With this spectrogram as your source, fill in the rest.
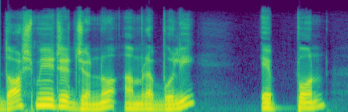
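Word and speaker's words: いっぷん: কিছু সংখ্যার শেষে উচ্চারণটা ফান না হয়ে পন হয়। যেমন এই স্লাইডে দেখুন, 1, 6, 8 আর 10 মিনিটের জন্য আমরা বলি এপ্পন, রপ্পন, হাপ্পন আর জুপ্পন।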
